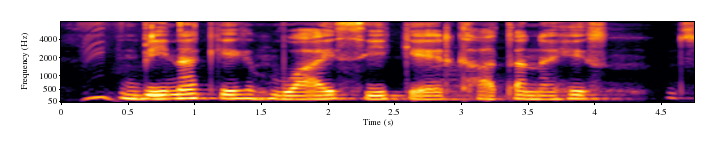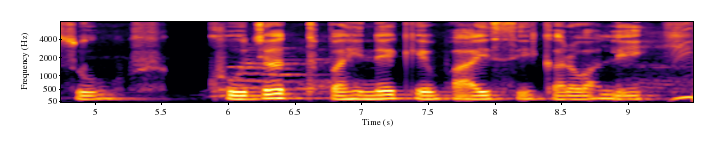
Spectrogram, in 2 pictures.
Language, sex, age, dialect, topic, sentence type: Maithili, male, 18-24, Bajjika, banking, statement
